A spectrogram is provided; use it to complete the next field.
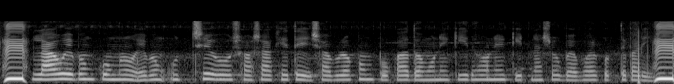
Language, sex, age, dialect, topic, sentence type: Bengali, female, 25-30, Rajbangshi, agriculture, question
